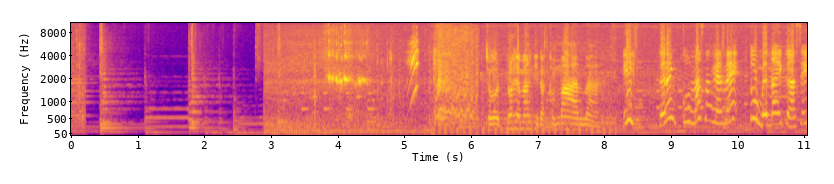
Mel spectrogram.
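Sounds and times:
motor scooter engine running: 2.9s - 8.2s
tyre squeal skidding: 3.8s - 6.1s.

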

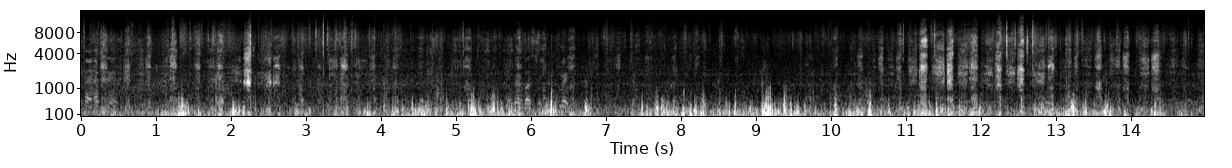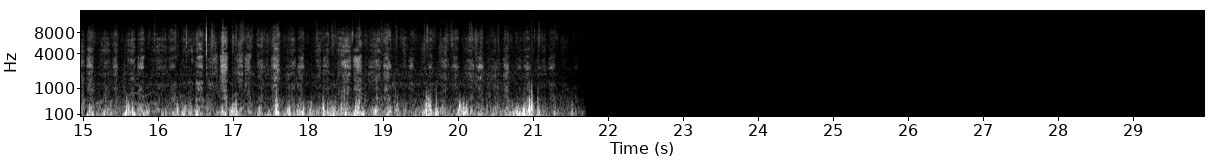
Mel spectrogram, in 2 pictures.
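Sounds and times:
dog panting: 0.0s - 21.7s.

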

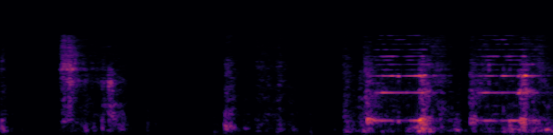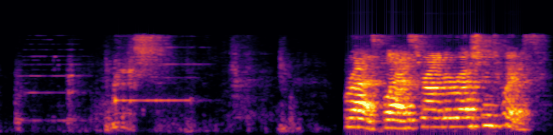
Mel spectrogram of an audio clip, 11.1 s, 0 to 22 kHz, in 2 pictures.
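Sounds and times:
electronic beep: 3.8s - 7.6s.

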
